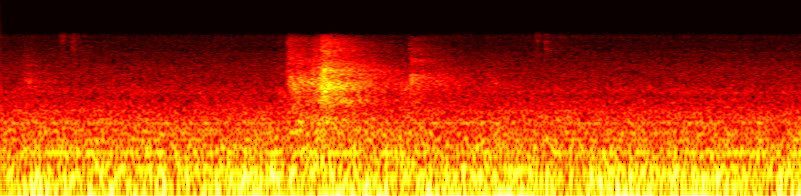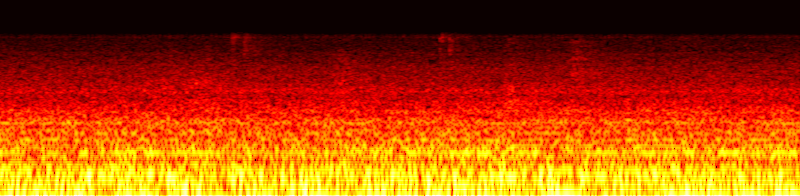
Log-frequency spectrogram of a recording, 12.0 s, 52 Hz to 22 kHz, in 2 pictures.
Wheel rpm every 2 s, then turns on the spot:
0, 0, 0, 0, 0, 0.
none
